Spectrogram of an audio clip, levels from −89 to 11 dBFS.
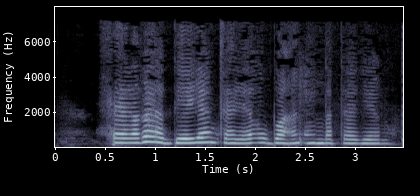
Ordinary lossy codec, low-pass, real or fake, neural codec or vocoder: MP3, 32 kbps; 7.2 kHz; fake; codec, 16 kHz in and 24 kHz out, 0.6 kbps, FireRedTTS-2 codec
